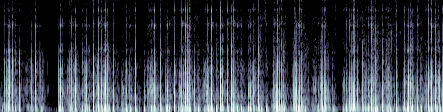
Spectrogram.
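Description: A solid round slice of tree trunk with its bark edge still on is held close to the microphones and tapped and scratched with fingertips and nails. The result is a rapid, dense run of short, dry taps and scratchy rubs, mostly low and woody in tone, with almost no ring after each hit and one brief pause near the start.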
